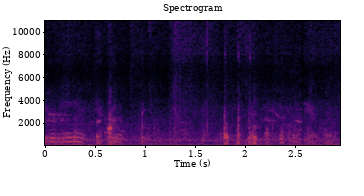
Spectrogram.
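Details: Chickens, including hens being mounted by roosters, cluck and squawk in short, uneven bursts in a busy coop with eggs in the nest boxes, under a low murmur of a man's voice.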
